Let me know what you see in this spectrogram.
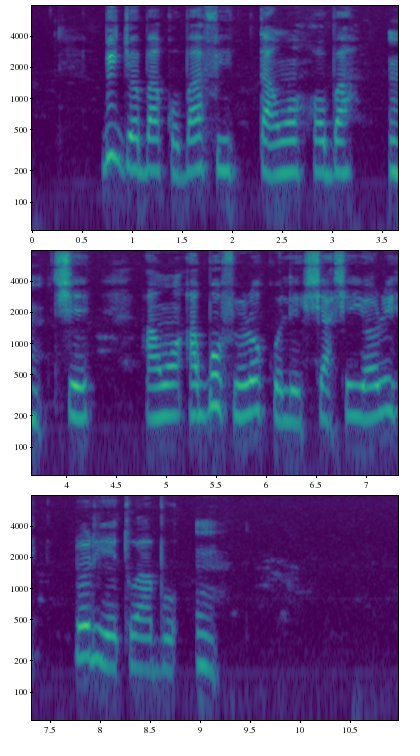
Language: Yoruba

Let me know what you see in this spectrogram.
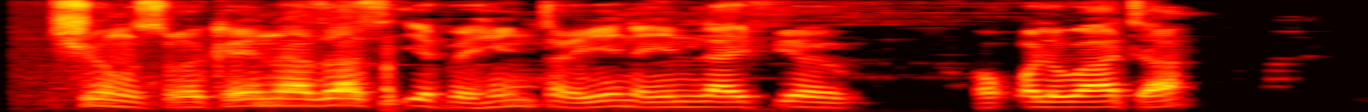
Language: Hausa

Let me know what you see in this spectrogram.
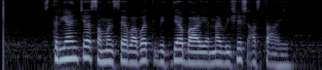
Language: Marathi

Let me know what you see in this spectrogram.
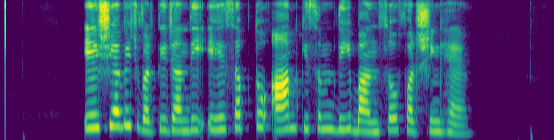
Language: Punjabi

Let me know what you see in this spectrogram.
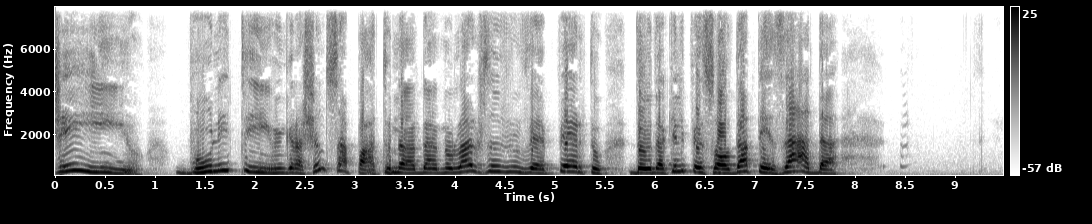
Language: Portuguese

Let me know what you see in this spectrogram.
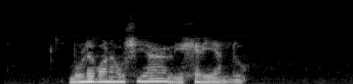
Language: Basque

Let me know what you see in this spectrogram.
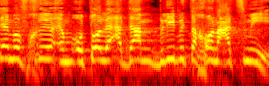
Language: Hebrew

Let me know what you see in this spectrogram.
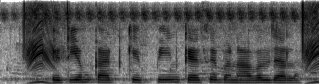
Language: Magahi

